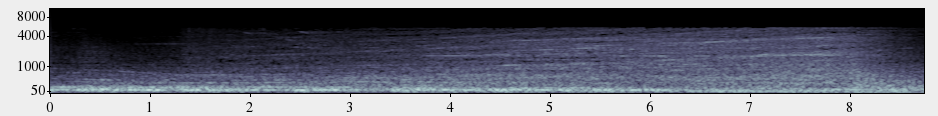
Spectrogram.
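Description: Trailer sound design: a heavy low rumble under a rising swell that climbs steadily in pitch through the second half, building tension.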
